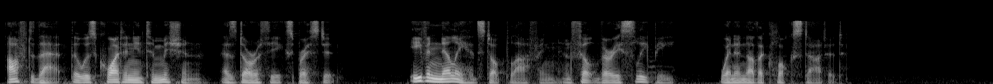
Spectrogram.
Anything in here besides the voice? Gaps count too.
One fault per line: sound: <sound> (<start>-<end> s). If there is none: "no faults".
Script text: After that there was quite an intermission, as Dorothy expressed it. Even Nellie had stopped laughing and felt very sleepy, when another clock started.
no faults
